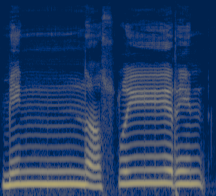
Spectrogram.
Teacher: नून की वजह से नून साकिन का इदगाम बिल गुन्ना हुआ, नाक में आवाज़ लेके गए।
